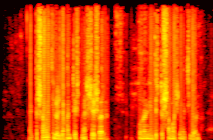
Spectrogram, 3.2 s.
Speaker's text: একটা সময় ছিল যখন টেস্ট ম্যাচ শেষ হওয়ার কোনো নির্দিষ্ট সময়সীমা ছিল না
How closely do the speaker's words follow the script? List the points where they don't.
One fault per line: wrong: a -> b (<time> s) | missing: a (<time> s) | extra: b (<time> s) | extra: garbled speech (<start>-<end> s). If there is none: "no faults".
no faults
